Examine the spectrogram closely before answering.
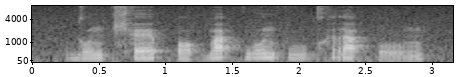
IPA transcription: do˧n t͡ɕʰɛː˦˥p̚ʔɔ˨˩ʔ ba˥˩ʔkwo˥˩nfuː˧kʰra˥˩ʔ po˩˦m

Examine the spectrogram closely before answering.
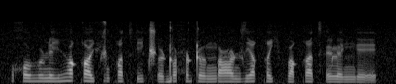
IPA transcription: χuɦuɳi ɦɵqʉ çɵɳqɵt͡sʼit͡ʃʼɵ ɖuħʉʈɵ ŋɵʕɵɳzi qiçpɵ qet͡sʼeɭe ŋe

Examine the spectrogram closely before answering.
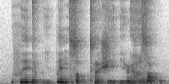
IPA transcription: fɪɗa̤p i̤pen sˤʊptʰœ̃ ʃe̤ʔi̤ ɭa̤zˤʊp

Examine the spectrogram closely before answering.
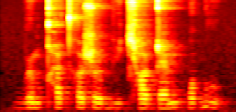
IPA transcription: bə˞mqʰɪt̪ʰʌ ʂə˞bi t͡ɕʰɑɖ ʈæmɾə k͡pɔɡ͡bu

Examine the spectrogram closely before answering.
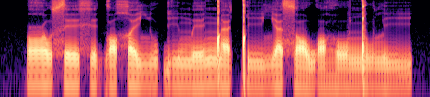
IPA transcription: ʕose xeɡɒχe ʎuɠi me ŋ͡ǃæǃi ʎæsɒ wɒɦo ŋ͡ǃuli

